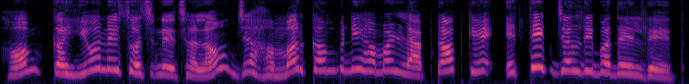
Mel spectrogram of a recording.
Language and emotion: Maithili, surprised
